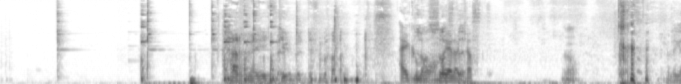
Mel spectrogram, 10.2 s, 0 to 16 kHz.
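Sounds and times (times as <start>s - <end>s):
glasses clinking in a toast: 1.9s - 4.4s
laughter: 3.4s - 5.9s, 9.2s - 10.2s
speech: 3.4s - 7.3s, 8.4s - 8.8s, 9.4s - 10.2s.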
